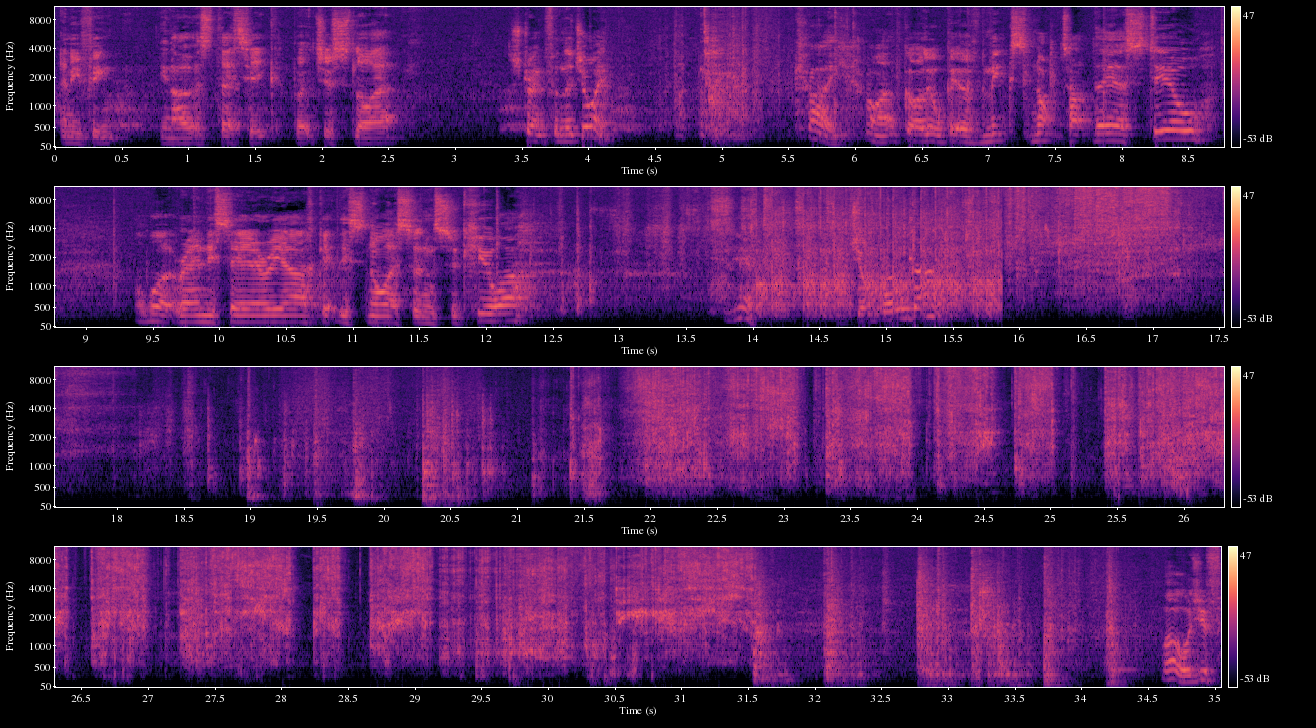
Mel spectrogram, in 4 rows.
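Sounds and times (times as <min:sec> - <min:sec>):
trowel scraping mortar: 0:12.8 - 0:17.3, 0:21.3 - 0:31.7
spray bottle hissing: 0:15.9 - 0:18.0.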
